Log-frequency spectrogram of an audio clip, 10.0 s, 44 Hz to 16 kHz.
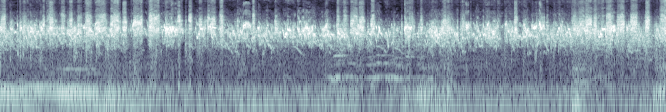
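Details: Budgerigars in a flock, said to be talking, on October 1: busy, unbroken twittering of many birds, sharp squeaks and rapid chirps layered into constant high-pitched chatter.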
